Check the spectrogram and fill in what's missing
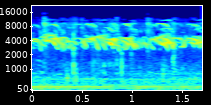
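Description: Hens cluck softly close by among their chicks, with high, busy peeping from the chicks layered over the low clucks.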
